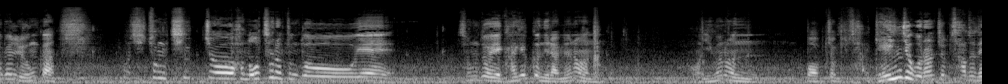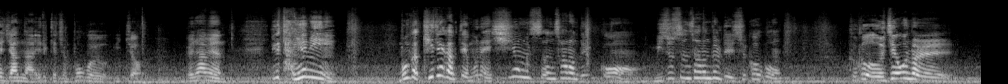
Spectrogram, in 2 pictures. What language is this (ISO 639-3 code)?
kor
